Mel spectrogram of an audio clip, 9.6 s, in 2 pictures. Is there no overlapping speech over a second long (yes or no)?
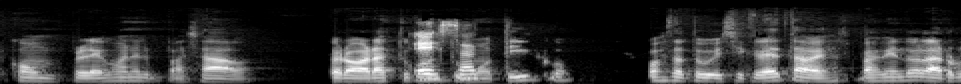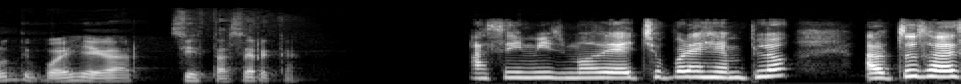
yes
